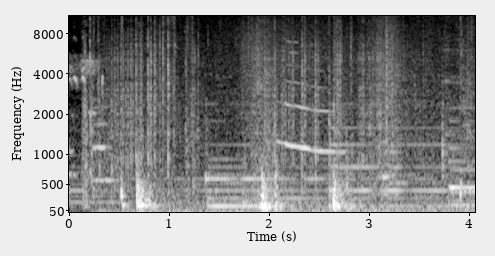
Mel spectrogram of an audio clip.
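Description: Soft film score music with long held notes, over three dull thuds that fall about a second apart.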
